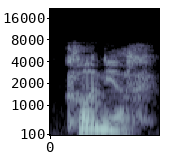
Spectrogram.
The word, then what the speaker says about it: Coinneach: name was kenhor now hamish mcdonald on his youtube channel where he talks about the bronze here you he pronounces the name kanyak and so he might be closer than that in fact maybe i'm just going to go with kanyak it's what we anglicize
